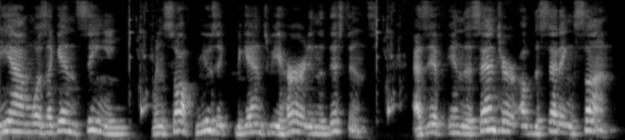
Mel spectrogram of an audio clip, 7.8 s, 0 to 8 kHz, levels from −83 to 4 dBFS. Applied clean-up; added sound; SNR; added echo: classical method log-MMSE.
